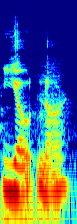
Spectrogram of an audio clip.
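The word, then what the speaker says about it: Jötnar: The mountain became a shelter for the outcast and the artist for, how do you pronounce that? Jotnar.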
